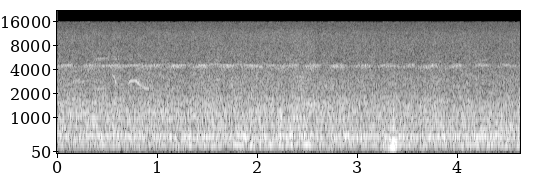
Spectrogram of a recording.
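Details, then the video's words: Short stretch of steady bee buzzing, a dense low hum with a faint high whine and a brief chirp-like flick near the start. "bees therapy relaxing natural buzzing sound"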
